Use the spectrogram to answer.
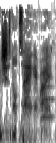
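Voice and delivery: breathy, unvoiced whisper of nitpicking listeners; mocking whisper. Imitating critics of her pronunciation, whispering. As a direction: hiss it like a smug pedant correcting her. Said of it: "loads of people out there going".

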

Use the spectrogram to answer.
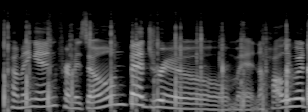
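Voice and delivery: usual speaking voice

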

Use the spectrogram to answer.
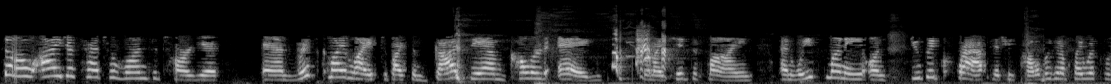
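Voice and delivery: ordinary talk

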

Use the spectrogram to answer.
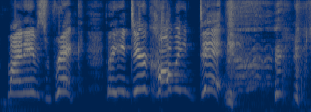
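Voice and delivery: high, loud hammed-up shout; mock indignant outburst; Rick. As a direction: yell it like an outraged melodrama hero. Acting out Rick's angry outburst.

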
